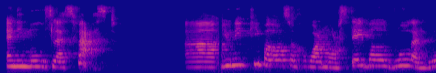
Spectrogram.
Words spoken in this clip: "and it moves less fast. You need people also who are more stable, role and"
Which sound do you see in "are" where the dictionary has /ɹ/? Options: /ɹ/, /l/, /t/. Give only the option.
/ɹ/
